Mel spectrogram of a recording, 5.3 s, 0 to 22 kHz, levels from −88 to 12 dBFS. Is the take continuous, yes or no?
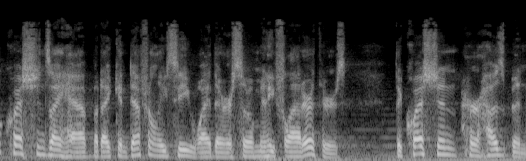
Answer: no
